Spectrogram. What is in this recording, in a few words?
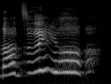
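"mazuiyo", Japanese, girl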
